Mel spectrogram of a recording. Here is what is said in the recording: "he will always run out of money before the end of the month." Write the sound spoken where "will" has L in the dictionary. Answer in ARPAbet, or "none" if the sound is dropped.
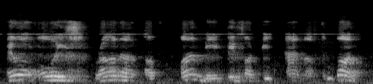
N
